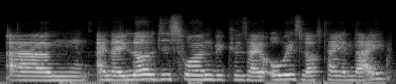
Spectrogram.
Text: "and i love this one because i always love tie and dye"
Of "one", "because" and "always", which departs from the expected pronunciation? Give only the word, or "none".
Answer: none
